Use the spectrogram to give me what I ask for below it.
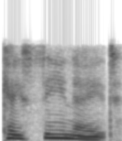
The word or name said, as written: caseinate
